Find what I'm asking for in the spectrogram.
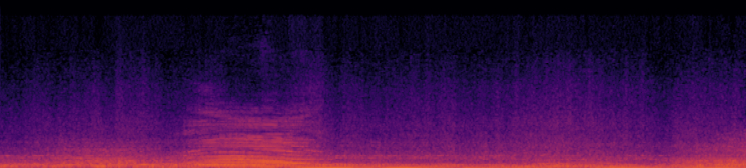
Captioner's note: penguin vocalizes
